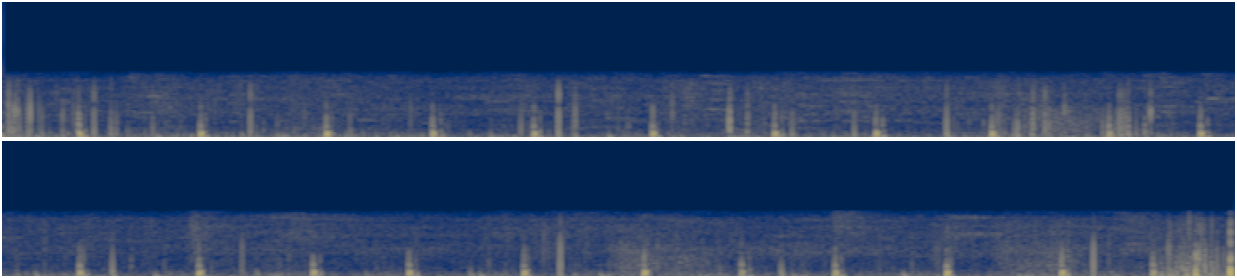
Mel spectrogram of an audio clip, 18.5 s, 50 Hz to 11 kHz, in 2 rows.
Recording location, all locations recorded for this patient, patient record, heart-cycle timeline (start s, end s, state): pulmonary valve (PV)
pulmonary valve (PV)+tricuspid valve (TV)+mitral valve (MV)
#Age: Child
#Sex: Female
#Height: 128.0 cm
#Weight: 36.4 kg
#Pregnancy status: False
#Murmur: Present
#Murmur locations: mitral valve (MV)+pulmonary valve (PV)
#Most audible location: pulmonary valve (PV)
#Systolic murmur timing: Holosystolic
#Systolic murmur shape: Plateau
#Systolic murmur grading: I/VI
#Systolic murmur pitch: Low
#Systolic murmur quality: Harsh
#Diastolic murmur timing: nan
#Diastolic murmur shape: nan
#Diastolic murmur grading: nan
#Diastolic murmur pitch: nan
#Diastolic murmur quality: nan
#Outcome: Abnormal
#Campaign: 2015 screening campaign
0.00	9.38	unannotated
9.38	9.46	diastole
9.46	9.61	S1
9.61	9.75	systole
9.75	9.92	S2
9.92	10.33	diastole
10.33	10.51	S1
10.51	10.67	systole
10.67	10.85	S2
10.85	11.18	diastole
11.18	11.40	S1
11.40	11.50	systole
11.50	11.70	S2
11.70	11.94	diastole
11.94	12.12	S1
12.12	12.26	systole
12.26	12.42	S2
12.42	12.74	diastole
12.74	12.98	S1
12.98	13.11	systole
13.11	13.27	S2
13.27	13.68	diastole
13.68	13.88	S1
13.88	14.00	systole
14.00	14.16	S2
14.16	14.35	diastole
14.35	14.57	S1
14.57	14.74	systole
14.74	14.94	S2
14.94	15.14	diastole
15.14	15.33	S1
15.33	15.43	systole
15.43	15.63	S2
15.63	15.96	diastole
15.96	16.15	S1
16.15	16.27	systole
16.27	16.43	S2
16.43	16.83	diastole
16.83	17.03	S1
17.03	17.14	systole
17.14	17.30	S2
17.30	17.68	diastole
17.68	18.50	unannotated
